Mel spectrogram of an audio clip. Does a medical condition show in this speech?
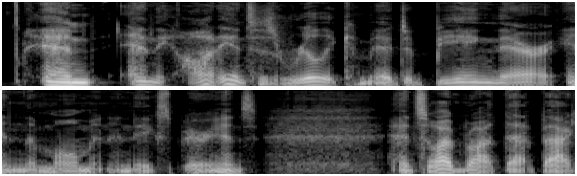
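Yes: spasmodic dysphonia; lower voice less consistent, higher pitch more pinched but words get out.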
